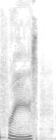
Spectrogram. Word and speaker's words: Fries: I'd love for you to connect with me by going to Sue Freeze, and that's spelled like fries, one word, .com.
